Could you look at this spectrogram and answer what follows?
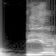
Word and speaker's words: tear: ऐसे ही TEAR, इसको टीयर कहेंगे तो ये आंसू है, आंसू है। टीयर कहेंगे तो क्या है, ये आंसू है। और टेयर कहेंगे तो फाड़ना है।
